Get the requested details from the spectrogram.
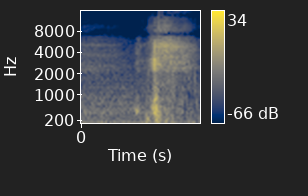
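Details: Adult female with grass allergy, allergies bad that day: a brief in-breath, then one loud, hissing, voiced sneeze; allergic sneezing.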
